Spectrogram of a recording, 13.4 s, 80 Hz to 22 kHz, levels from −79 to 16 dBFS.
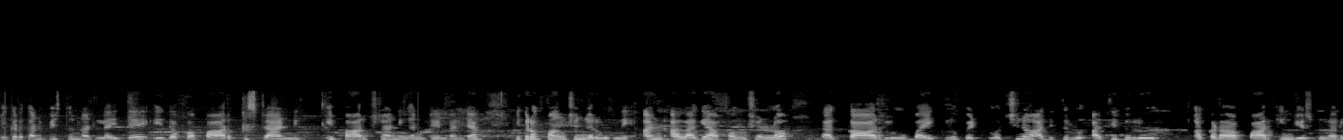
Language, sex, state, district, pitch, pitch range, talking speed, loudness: Telugu, female, Andhra Pradesh, Guntur, 250 Hz, 220-305 Hz, 125 wpm, -17 LUFS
